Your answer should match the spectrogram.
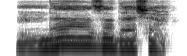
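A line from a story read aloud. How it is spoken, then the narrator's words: Breathed out. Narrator (Russian): выдохнул он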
